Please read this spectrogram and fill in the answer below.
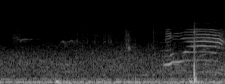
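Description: Voices talking in the background over a steady low hum, with a sharp knock and a voice calling out near the end.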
